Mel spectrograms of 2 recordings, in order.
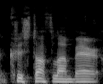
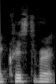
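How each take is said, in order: First: Christophe Lambert said the French way, no final r sound; French name. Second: Said in the usual way. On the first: Shown as a demonstration.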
